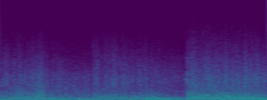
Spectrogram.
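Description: Heavy, sustained rumble of gunfire and artillery from Japanese positions in tunnels, caves and bunkers during a Pacific island battle in World War II, a dense, continuous roar with a slight swell near the end.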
